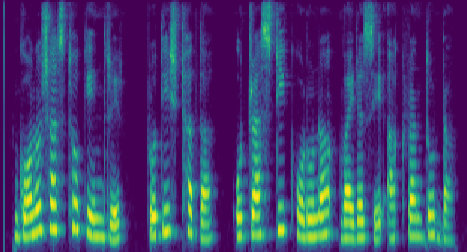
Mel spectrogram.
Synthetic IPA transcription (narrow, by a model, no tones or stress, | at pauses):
ɡɔnoʃast̪ʰokend̪ɾeɾ | pɾot̪iʃʈʰat̪a | oʈɾasʈikʰɔɾonabʱajɾaseʔakɾant̪oɖa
